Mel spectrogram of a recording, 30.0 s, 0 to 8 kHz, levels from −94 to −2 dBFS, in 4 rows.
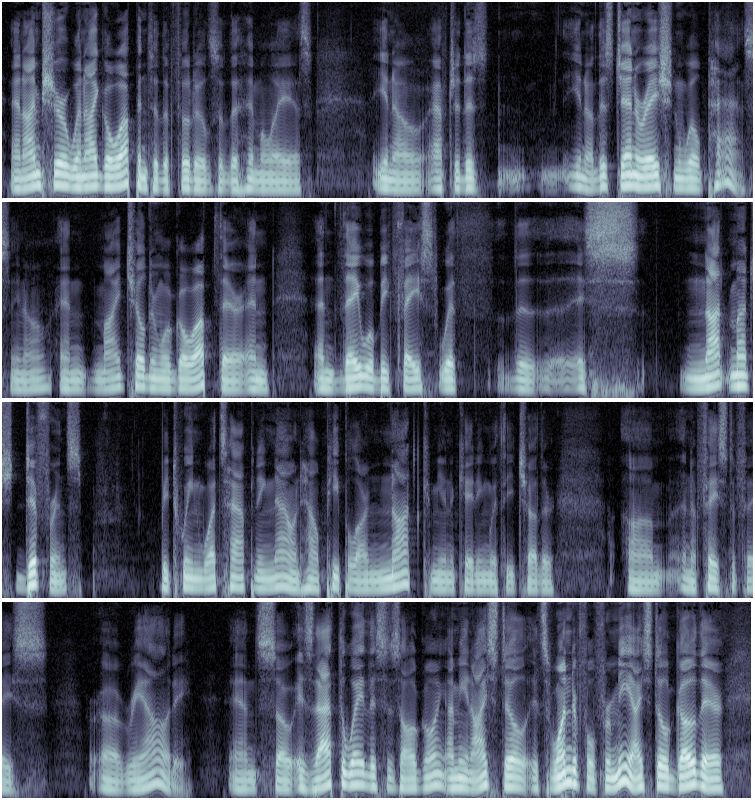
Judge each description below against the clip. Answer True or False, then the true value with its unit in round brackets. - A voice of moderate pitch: False (100 Hz)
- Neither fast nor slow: True (170 wpm)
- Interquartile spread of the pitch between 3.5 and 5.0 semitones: True (3.9 semitones)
